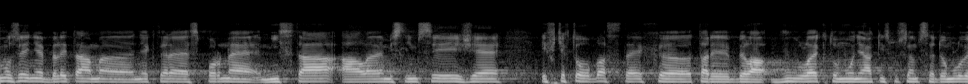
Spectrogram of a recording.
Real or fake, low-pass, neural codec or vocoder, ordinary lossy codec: real; 7.2 kHz; none; Opus, 64 kbps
